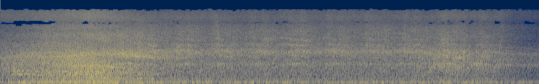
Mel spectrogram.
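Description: Train passing at speed, a loud rushing rail noise that is strongest about a second in and dies away near the end.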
